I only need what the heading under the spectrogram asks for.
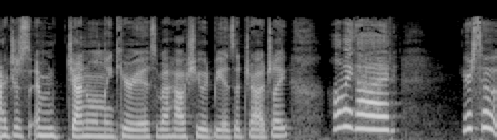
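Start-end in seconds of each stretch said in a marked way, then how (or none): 3.3-5.0 clumsy, badly done, pitched-up soft girly voice. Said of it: "that's not a good [name] voice".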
